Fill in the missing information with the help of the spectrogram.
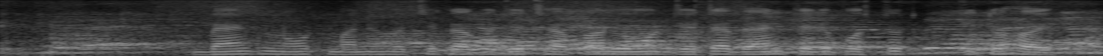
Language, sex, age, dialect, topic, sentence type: Bengali, male, 18-24, Northern/Varendri, banking, statement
